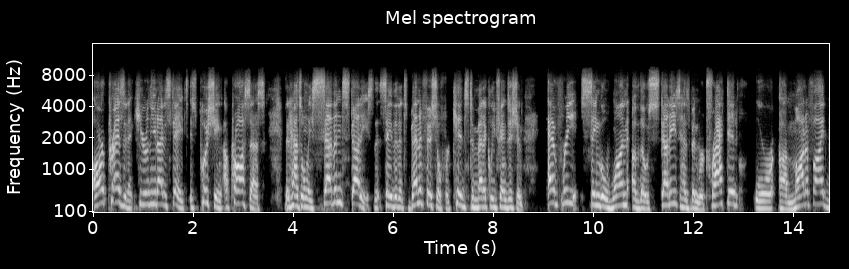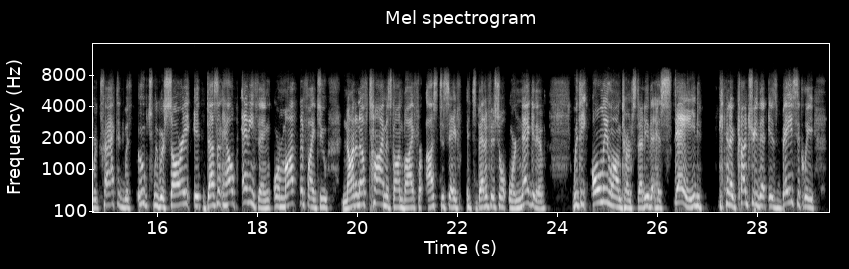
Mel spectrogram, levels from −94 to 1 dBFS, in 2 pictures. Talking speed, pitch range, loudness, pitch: 160 wpm, 175-245 Hz, -18 LUFS, 205 Hz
